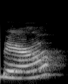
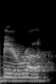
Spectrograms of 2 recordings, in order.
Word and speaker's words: Berra: is the first one hey there it's Yogi Berra Vera not Vera I always said it wrong so this one is the only one from 1964.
